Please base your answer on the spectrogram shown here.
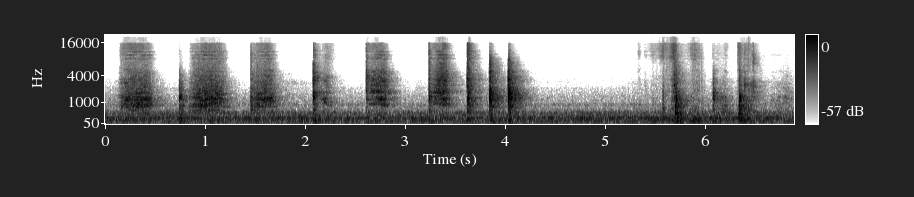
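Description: A knife cuts and scrapes around the stems of peppers on a cutting board, a series of close, short rasping strokes in an uneven rhythm over a faint background hum.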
